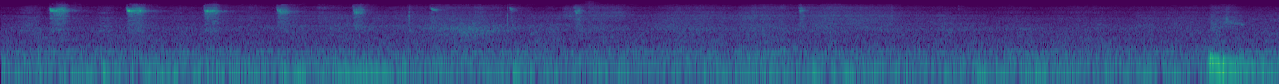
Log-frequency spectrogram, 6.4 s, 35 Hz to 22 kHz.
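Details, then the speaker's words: Manual blood pressure measurement: cuff placed 2.5 cm above the elbow crease, stethoscope diaphragm over the brachial artery, radial pulse felt while a hand bulb pumps the cuff about ten rhythmic squeezes, then a soft bump. "Radial pulse অনুভব করে আমরা pressure মেশিনের মাধ্যমে pressure build up করছি।"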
